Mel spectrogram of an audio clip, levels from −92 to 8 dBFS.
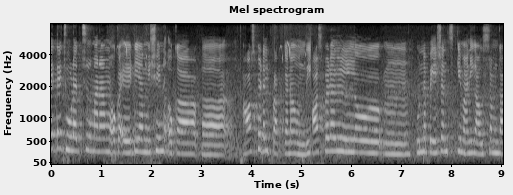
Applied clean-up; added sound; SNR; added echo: none; Chirp, tweet; 15 dB; none.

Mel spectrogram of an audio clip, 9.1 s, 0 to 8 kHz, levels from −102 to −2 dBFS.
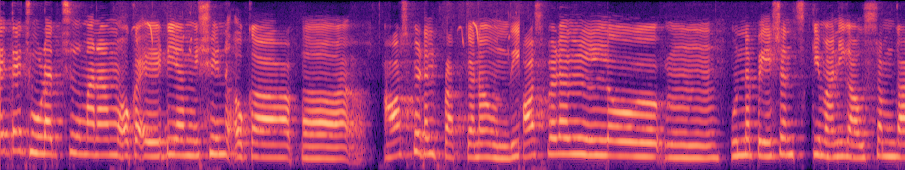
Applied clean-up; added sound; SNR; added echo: neural mask model Resemble Enhance denoiser.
